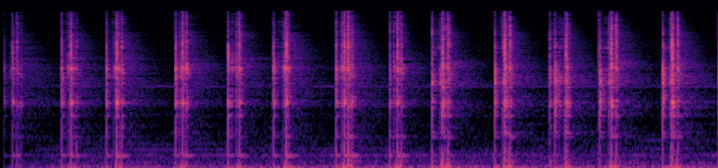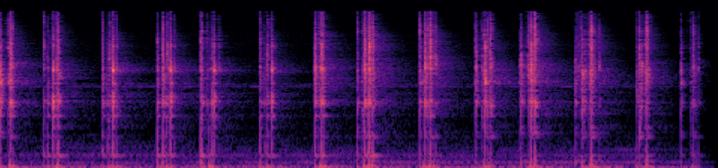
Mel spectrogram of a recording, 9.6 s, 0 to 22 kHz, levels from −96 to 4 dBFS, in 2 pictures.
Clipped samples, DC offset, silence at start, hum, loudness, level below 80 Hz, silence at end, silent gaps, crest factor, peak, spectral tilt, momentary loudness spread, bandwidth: under 0.1%; under 0.1%; 0.05 s; none; -33 LUFS; -50 dBFS; 0.15 s; none; 30 dB; -6 dBFS; 0.5 dB/octave; 7 LU; 17 kHz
